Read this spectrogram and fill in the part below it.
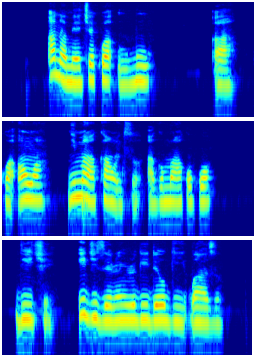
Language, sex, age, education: Igbo, female, 30-45, tertiary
